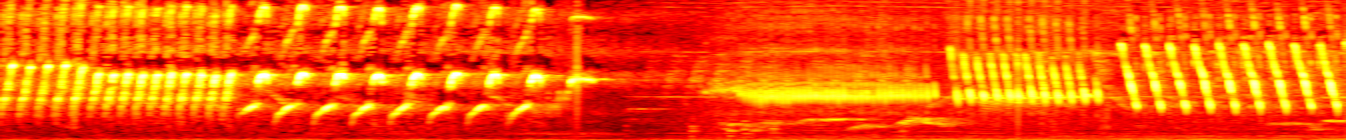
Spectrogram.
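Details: Russian canary song: a rapid high trill, then paired chirping notes repeated steadily, a brief gap, a steady buzzy tone, and two fast rattling trills.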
